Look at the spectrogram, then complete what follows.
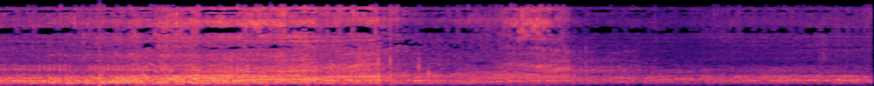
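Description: Several racing lawn mowers' engines running hard as the pack passes close by, the pitches gliding up and down. Loudest a few seconds in, then fading after about the midpoint as the mowers pull away.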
